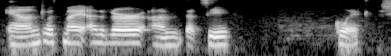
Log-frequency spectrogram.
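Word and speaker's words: Gleick: with my editor, Betsy Glick. It's G-L-E-I-C-K, and I asked her how to say it, and then I forgot. I think it's Glick, Betsy Glick.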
